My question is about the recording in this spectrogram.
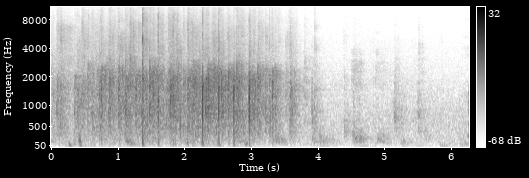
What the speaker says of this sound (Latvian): aplausus arī var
